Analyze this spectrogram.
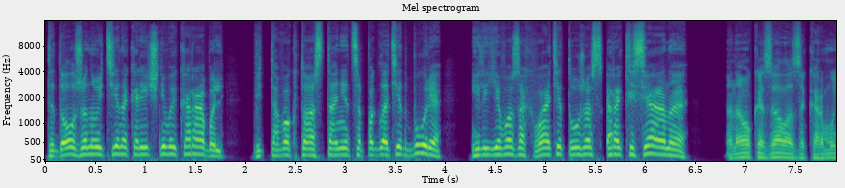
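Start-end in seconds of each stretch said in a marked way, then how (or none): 0.0-6.4 high, sustained yell over the storm; desperate raised-voice urging; urgent shouting. A narrator's reading. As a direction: press an order through the wind. Captain urging him over roaring wind.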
